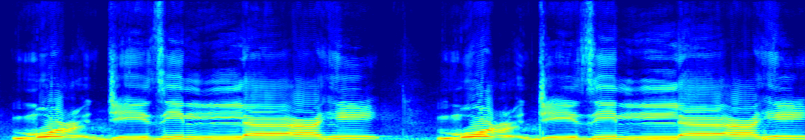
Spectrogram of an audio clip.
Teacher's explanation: لفظ اللہ سے پہلے زا پر زیر ہے تو ہم نے لفظ اللہ کو یہاں باریک پڑھنا ہے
